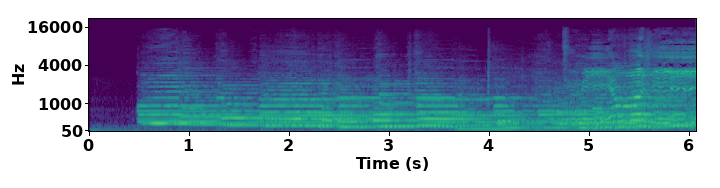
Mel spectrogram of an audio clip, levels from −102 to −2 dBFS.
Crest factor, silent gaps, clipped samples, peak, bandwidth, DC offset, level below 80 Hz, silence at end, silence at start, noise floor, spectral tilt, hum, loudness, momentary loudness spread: 18 dB; none; under 0.1%; -18 dBFS; 15.5 kHz; under 0.1%; -64 dBFS; 0 s; 0.5 s; -55 dBFS; -5.5 dB/octave; none; -35 LUFS; 8 LU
